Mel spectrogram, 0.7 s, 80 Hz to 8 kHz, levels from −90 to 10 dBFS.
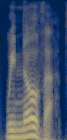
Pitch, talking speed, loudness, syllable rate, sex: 130 Hz, 270 wpm, -15 LUFS, 5.3 syllables/s, male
